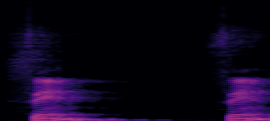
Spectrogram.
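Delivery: सें ending on a nasal ए; French nasal IN. Shown as a demonstration. Teacher modelling an example word twice, nasal ए in सें. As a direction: say सें through the nose, no hard N. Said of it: "ए जैसा होता है".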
